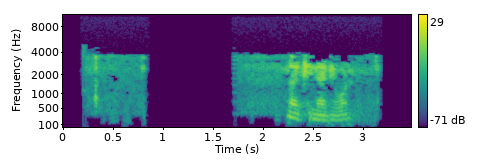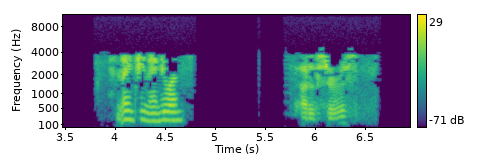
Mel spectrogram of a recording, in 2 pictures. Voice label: Police Dispatch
